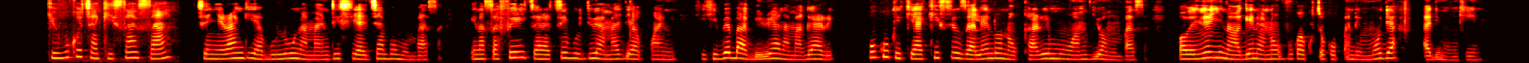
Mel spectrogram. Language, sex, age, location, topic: Swahili, female, 18-24, Mombasa, government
